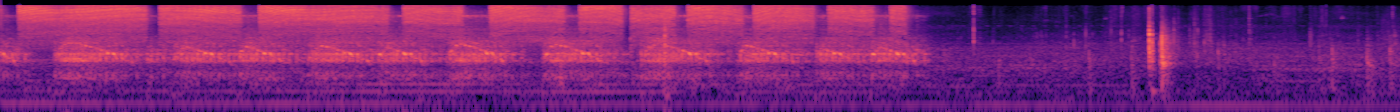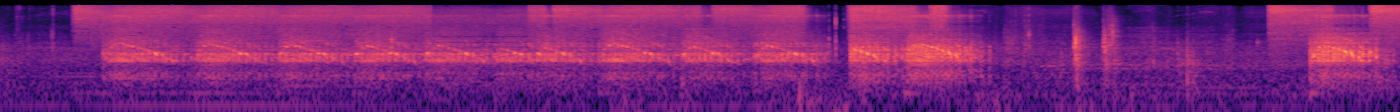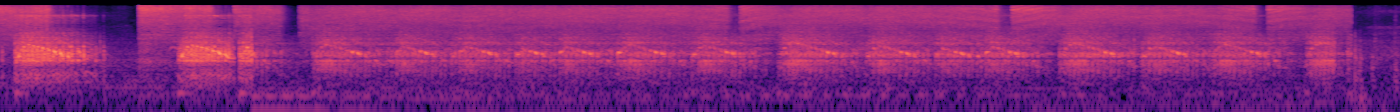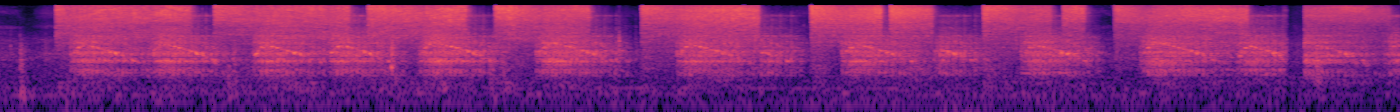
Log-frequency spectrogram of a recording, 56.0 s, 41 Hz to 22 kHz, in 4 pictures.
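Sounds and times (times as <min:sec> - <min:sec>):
paint sprayer hissing: 0:00.0 - 0:09.3, 0:14.7 - 0:24.0, 0:26.6 - 0:41.6, 0:42.5 - 0:56.0.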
